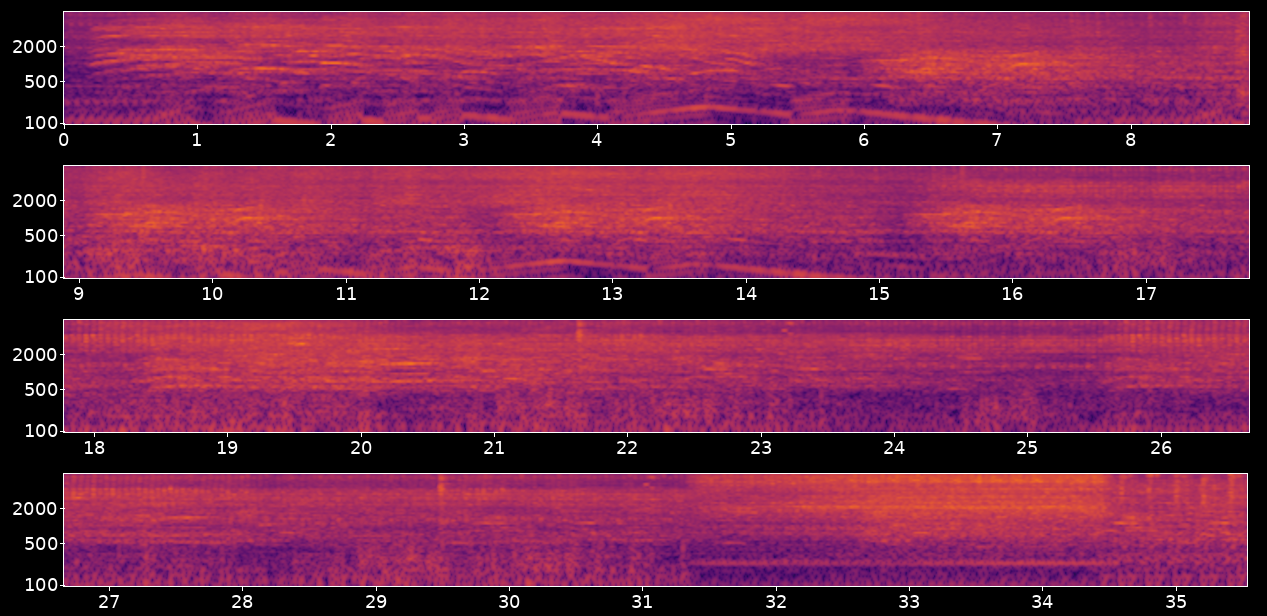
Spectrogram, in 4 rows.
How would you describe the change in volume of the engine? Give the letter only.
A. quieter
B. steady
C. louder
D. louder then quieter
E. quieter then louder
B.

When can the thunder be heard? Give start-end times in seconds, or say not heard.
8.8-12.2, 18.1-20.1.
